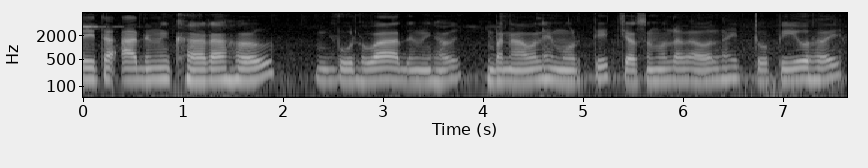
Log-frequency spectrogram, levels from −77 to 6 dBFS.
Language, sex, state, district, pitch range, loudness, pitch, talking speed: Bajjika, male, Bihar, Vaishali, 135-150 Hz, -27 LUFS, 145 Hz, 125 wpm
